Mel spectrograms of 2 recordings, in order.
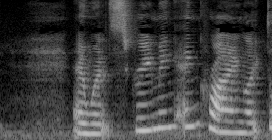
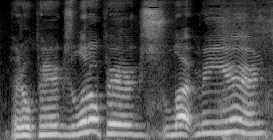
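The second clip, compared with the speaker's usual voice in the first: louder, menacing wolf call; big bad wolf; 6 dB louder than usual. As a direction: demand entry like a hungry wolf. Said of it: "that big bad wolf said".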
